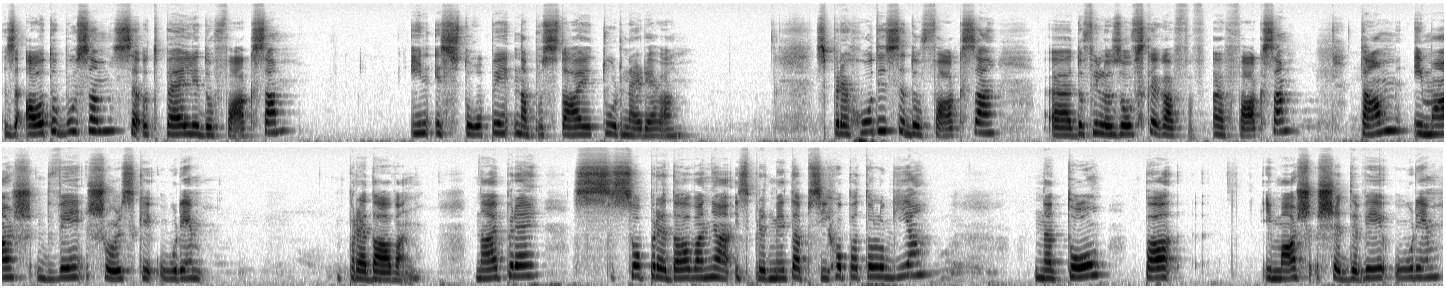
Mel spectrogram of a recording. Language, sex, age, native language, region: Slovenian, female, 18-29, Slovenian, Drava region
